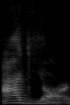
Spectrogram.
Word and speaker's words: Aguiar: him in the discord i said man i've heard your name pronounced like five different ways like how do you pronounce it for and let me know so i know the real way he said aguiar that's how it's pronounced aggie um see tyler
